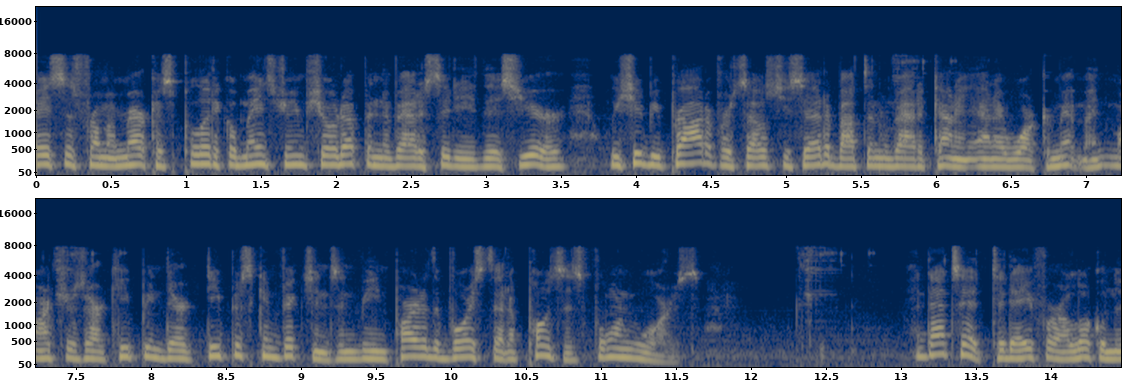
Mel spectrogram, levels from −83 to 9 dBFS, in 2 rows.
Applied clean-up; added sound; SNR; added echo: neural separator model SepFormer DNS4.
